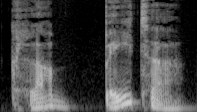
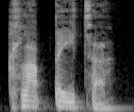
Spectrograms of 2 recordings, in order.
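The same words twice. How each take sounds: First: A slow, doubtful repeat of "Beta", falling; puzzled slow echo. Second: Said in the usual way. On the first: A narrator's reading. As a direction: let "Club Beta" sink in slowly, bewildered. Ford repeats, puzzled question.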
